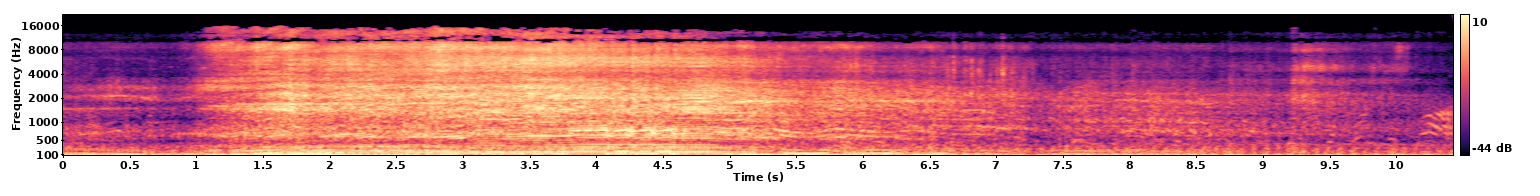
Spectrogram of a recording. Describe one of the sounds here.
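An off-road buggy engine roars loudly as it accelerates up a dirt slope.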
